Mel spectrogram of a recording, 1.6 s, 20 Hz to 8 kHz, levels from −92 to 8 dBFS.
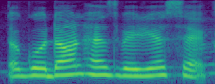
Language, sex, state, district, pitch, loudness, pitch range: English, female, Assam, Kamrup Metropolitan, 230 Hz, -15 LUFS, 220-245 Hz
